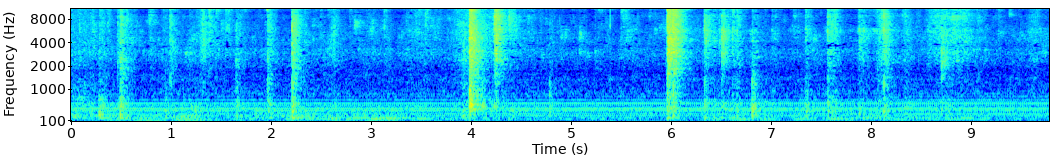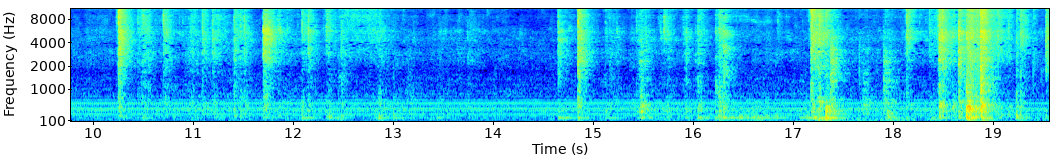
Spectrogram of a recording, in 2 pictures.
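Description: Packing tape on a cardboard parcel being cut and torn open, in a string of separate scrapes and rips that come thickest near the end, over a steady low hum.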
